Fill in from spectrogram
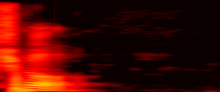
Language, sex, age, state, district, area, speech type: Gujarati, female, 45-60, Gujarat, Anand, urban, read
